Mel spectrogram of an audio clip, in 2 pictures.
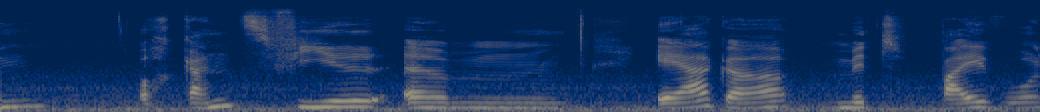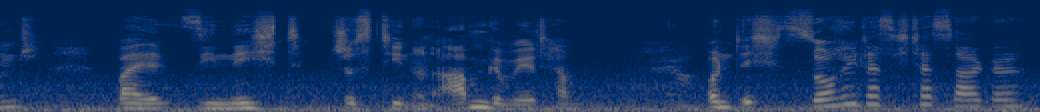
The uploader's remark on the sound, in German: Auf dem Weg nach Köln im Auto aufgenommen. Entschuldigt, falls es etwas wackelt.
